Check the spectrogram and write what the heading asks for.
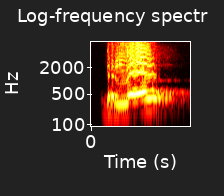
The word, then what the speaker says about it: rió: Rió del verbo reír, él rió a mandíbula latente frente al sustantivo río, que tiene dos sílabas, o la primera persona del presente indicativo del verbo reír. Yo río, que suena igual que el sustantivo. Ahí el acento no sirve para distinguir.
